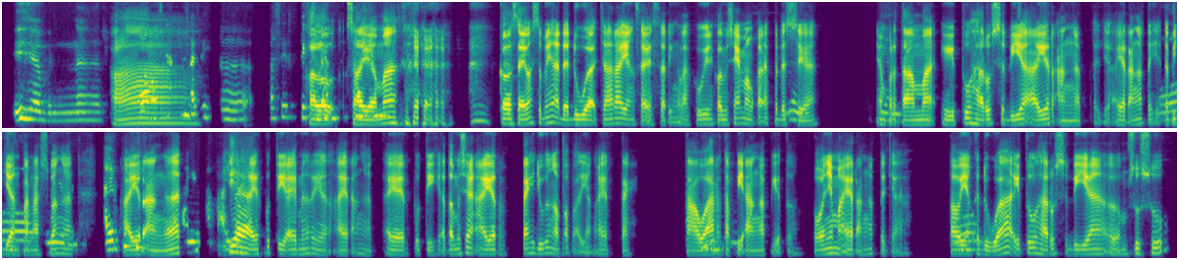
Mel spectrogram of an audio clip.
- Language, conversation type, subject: Indonesian, unstructured, Apa pengalaman paling berkesanmu saat menyantap makanan pedas?
- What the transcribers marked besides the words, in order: laughing while speaking: "Iya"; distorted speech; laughing while speaking: "dan"; laugh; "mineral" said as "mineril"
